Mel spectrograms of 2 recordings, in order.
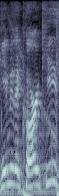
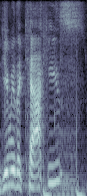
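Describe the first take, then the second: First: The r in car is clearly pronounced. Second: The r is dropped, so it sounds like khakis. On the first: "they don't say" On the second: "In Boston, They say"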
